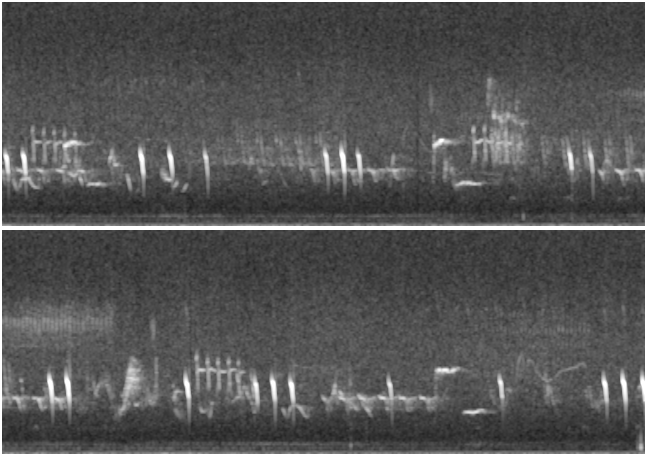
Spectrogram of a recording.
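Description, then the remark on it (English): A red male wild bird calls again and again in short, high chirps and trills, a busy overlapping chorus across the whole stretch over a steady low hum, with no talking. “These are all calls of the wild bird.”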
